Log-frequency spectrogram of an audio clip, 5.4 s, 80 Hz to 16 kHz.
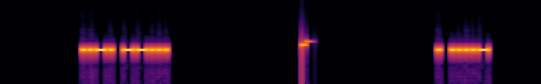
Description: Morse code, heard as a keyed tone, about 36 wpm, 700 Hz. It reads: F 7 E 4
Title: Single-Letter Single-Number 35wpm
